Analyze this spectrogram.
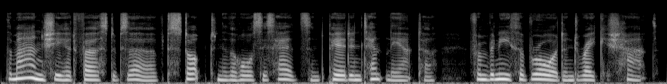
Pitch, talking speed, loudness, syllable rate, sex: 215 Hz, 205 wpm, -16 LUFS, 5.2 syllables/s, female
